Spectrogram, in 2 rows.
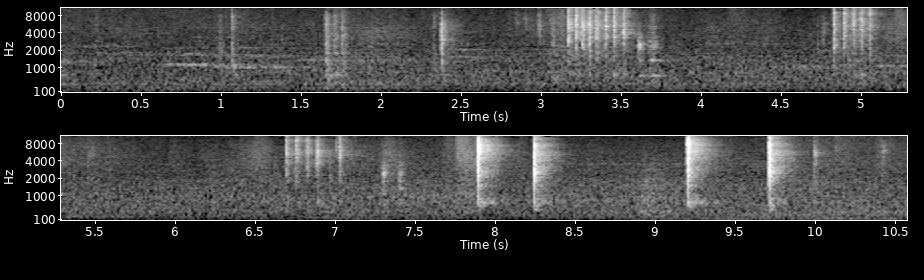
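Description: Click-type torque wrench tightening the oil pan bolts of a Mercedes 722.6 automatic transmission to 8 N·m: a few short bursts of ratchet clicking, then four louder single clicks in the last few seconds as the wrench releases at its set torque.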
